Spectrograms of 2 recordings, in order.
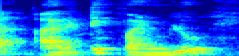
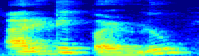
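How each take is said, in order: First: The word ends with the sounds pandlu. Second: The word ends with the sounds pallu. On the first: "ये जो पल्लू पंडलू होता है, दोनों का pronunciation थोड़ा अलग" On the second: "ये जो पल्लू पंडलू होता है, दोनों का प्रोनाउंसिएशन थोड़ा अलग"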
